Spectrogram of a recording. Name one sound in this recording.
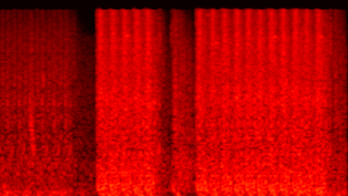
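A gun fires in rapid bursts, echoing off hard walls.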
